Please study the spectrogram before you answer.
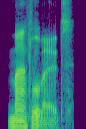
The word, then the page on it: matelot: British English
